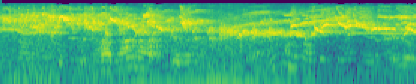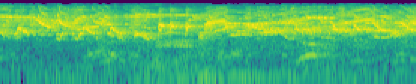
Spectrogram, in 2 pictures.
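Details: Caged orange-headed thrush at a Tabanan, Bali competition, singing a vigorous varied song of looping whistles, squeaky chatter and short bubbling notes, about four note groups per second, with low background rumble.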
